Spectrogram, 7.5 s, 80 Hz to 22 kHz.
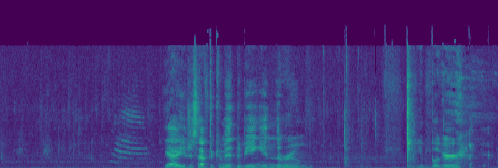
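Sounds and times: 
steady low hum: 0.0s - 7.4s
cat meowing as it is let into the room: 1.6s - 2.4s
speech: 2.4s - 4.8s, 6.3s - 7.2s.

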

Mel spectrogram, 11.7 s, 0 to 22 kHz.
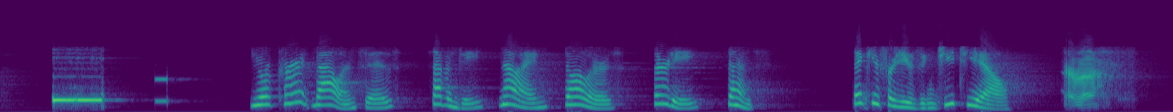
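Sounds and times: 
automated phone buzzy beep: 0.5s - 1.8s
speech: 2.5s - 7.7s, 8.5s - 11.2s.

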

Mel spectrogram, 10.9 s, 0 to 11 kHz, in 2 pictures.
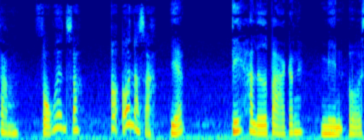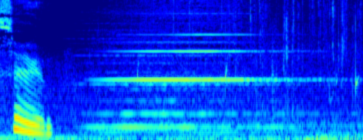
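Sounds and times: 
speech: 0.0s - 2.8s, 3.4s - 6.4s
water from melting ice trickling: 6.8s - 10.8s
water from melting ice dripping: 7.3s - 10.8s.

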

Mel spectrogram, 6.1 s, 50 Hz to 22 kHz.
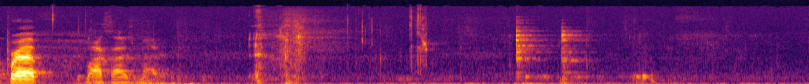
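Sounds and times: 
speech: 0.0s - 2.0s
wet chewing of a fertilized duck egg: 1.9s - 3.8s.

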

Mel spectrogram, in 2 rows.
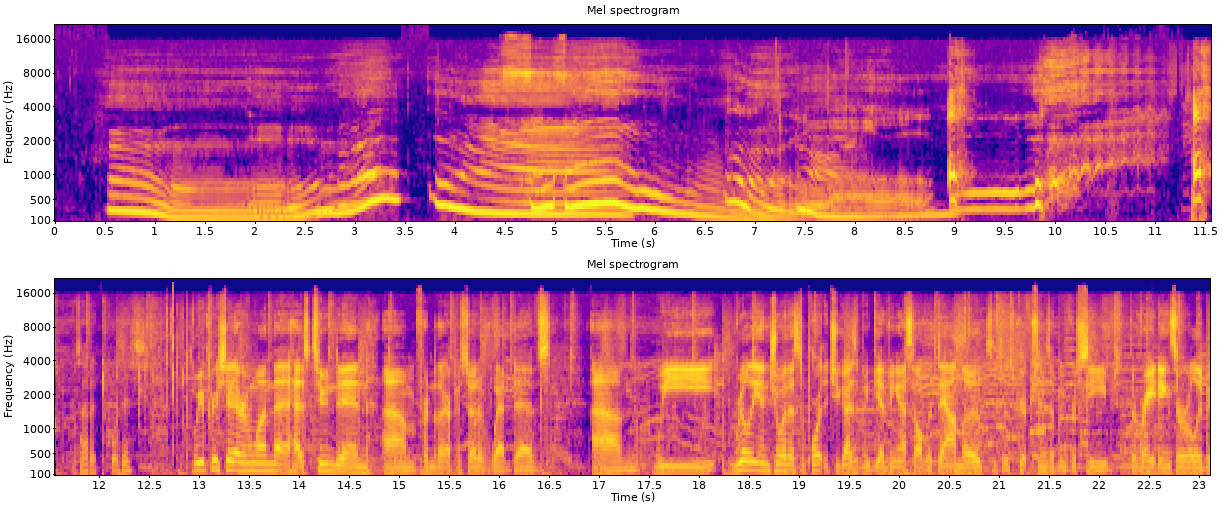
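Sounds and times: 
human voice imitating whale calls: 0.5s - 9.9s
speech: 11.9s - 23.1s.

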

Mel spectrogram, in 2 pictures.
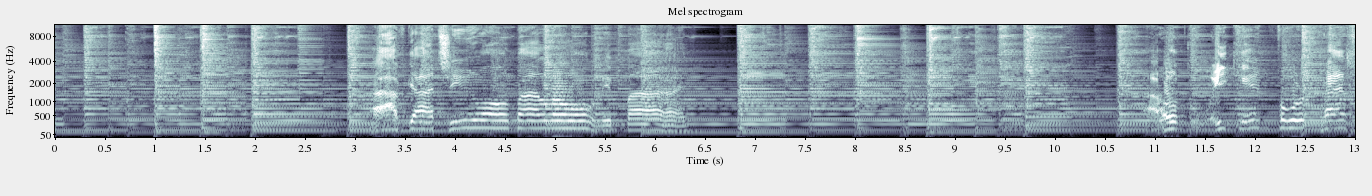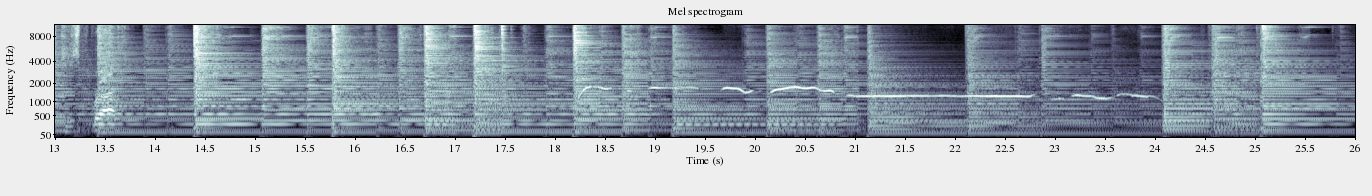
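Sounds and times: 
strumming: 0.0s - 25.9s
speech: 3.2s - 6.4s, 11.1s - 13.8s
person whistling a melody: 18.2s - 24.2s
band playing loudly: 18.2s - 24.4s.

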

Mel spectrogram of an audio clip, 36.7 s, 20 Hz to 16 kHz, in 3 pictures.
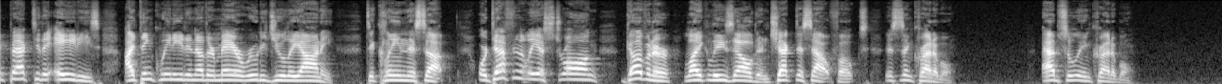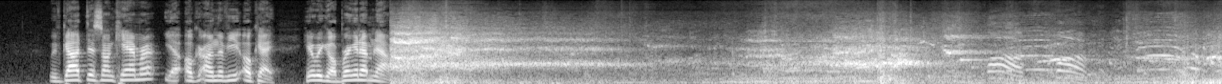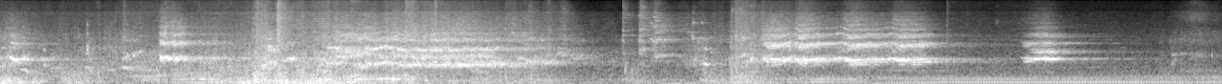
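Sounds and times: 
speech: 0.0s - 9.6s, 10.4s - 11.4s, 12.7s - 16.5s
car tires squealing and skidding: 16.1s - 36.6s
car ramming another car with a crunch: 16.2s - 22.1s, 23.3s - 33.1s
car engine roaring: 16.2s - 36.6s
indistinct voices: 21.9s - 25.2s.

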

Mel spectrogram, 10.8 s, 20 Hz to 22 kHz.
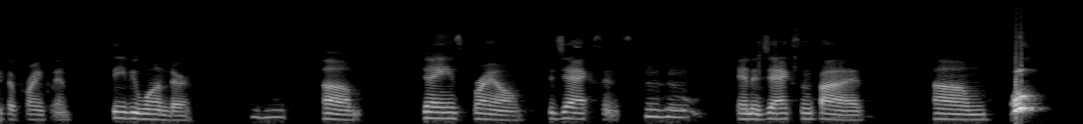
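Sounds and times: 
speech: 0.0s - 8.7s, 9.3s - 10.3s
dog barking: 10.1s - 10.5s.

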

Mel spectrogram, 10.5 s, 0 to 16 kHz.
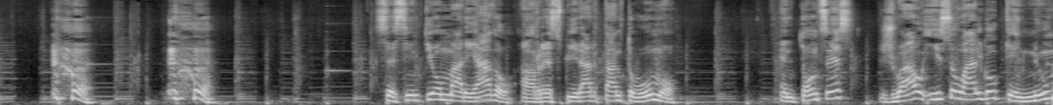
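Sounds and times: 
loud harsh throaty coughing: 0.5s - 2.2s
speech: 0.7s - 1.0s, 1.7s - 2.2s, 3.8s - 6.9s, 7.8s - 10.5s.

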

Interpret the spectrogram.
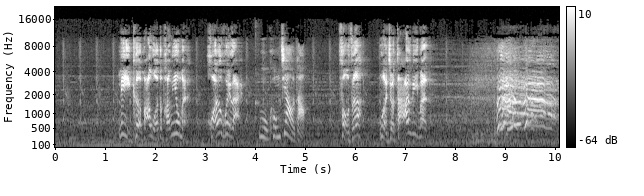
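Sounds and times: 
speech: 1.6s - 5.1s, 5.7s - 7.6s, 8.8s - 9.5s
little demons screaming as they flee in a cave: 8.8s - 10.0s.

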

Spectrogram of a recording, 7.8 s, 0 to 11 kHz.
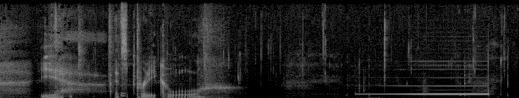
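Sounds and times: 
faint low noise: 0.0s - 7.7s
speech: 0.6s - 3.3s
cell phone calling tone while placing an outgoing call: 5.4s - 7.4s.

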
